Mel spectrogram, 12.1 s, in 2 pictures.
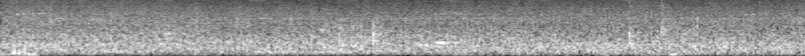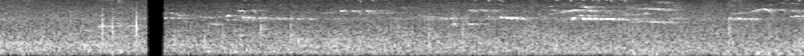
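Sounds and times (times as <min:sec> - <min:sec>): steady outdoor hiss: 0:00.0 - 0:12.0
birds chirping and trilling: 0:07.3 - 0:12.0.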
